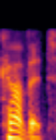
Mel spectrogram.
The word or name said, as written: covet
